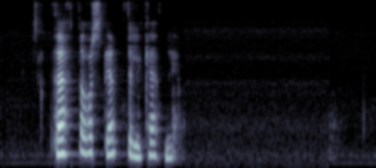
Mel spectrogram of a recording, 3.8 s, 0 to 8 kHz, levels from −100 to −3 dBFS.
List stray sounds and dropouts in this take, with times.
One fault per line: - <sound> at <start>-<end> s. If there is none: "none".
none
